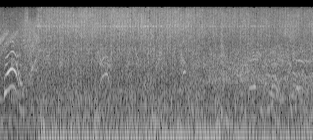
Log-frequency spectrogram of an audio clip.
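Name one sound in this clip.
A rapid-fire gun shoots in quick, steady bursts.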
